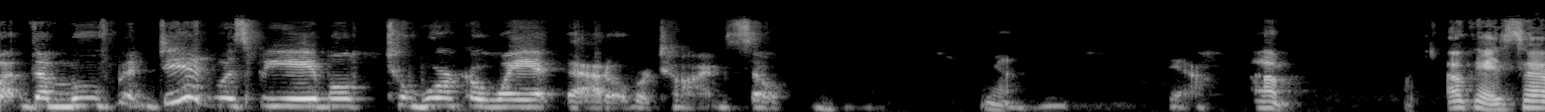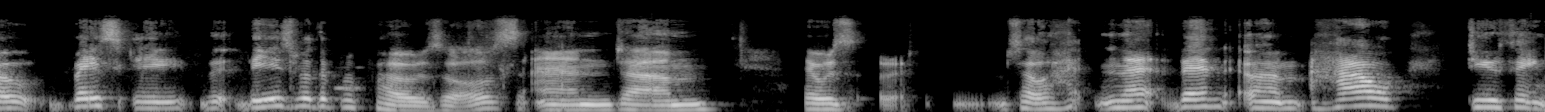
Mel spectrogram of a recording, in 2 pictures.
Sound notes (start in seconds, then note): none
